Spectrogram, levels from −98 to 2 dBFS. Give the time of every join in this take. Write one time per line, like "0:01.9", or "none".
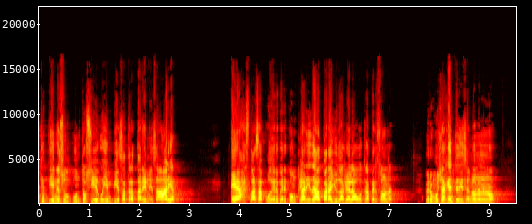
0:04.2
